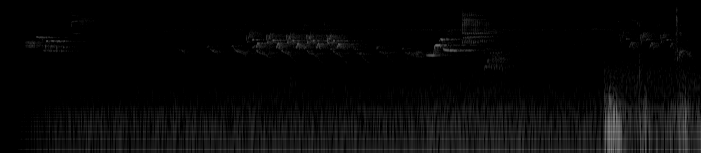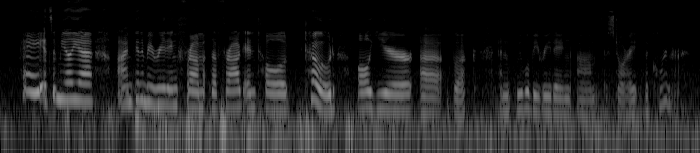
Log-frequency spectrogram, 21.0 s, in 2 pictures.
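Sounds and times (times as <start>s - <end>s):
birds singing: 0.3s - 10.8s
low thump: 9.1s - 9.8s.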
